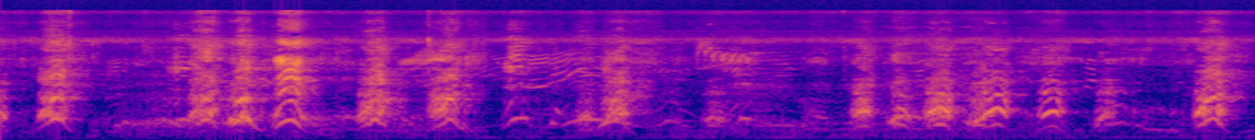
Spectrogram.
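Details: Village dogs in a dangerous fight between two rival groups: rapid, overlapping barks and yelps burst out roughly every half second, harsh and mid-pitched, with snarling in the short gaps between.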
